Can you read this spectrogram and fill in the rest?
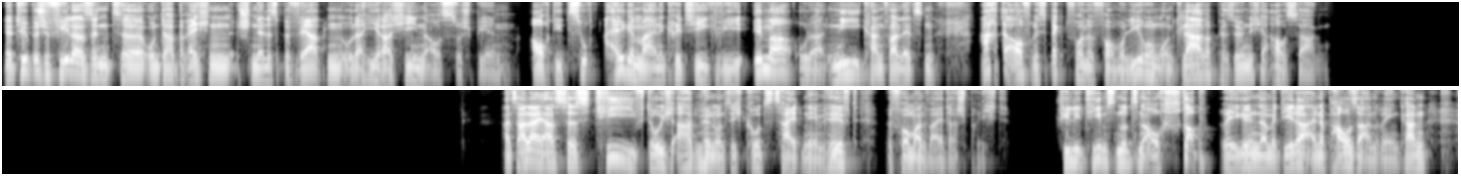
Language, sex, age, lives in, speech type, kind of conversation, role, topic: German, male, 50-54, Germany, read, expert-assistant, expert, Wie gelingt es, nach einem anstrengenden Einsatz im Katastrophenschutz wieder ins Gleichgewicht zu kommen?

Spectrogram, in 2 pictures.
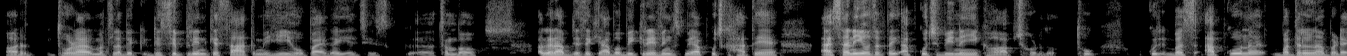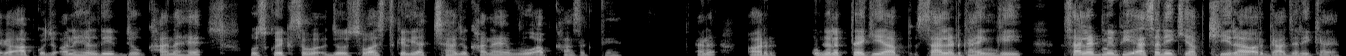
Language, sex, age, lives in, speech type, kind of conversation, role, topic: Hindi, male, 30-34, India, conversation, advice, advisor, मैं कैसे जानूँ कि मुझे सच में भूख लगी है या यह खाने की तीव्र इच्छा है?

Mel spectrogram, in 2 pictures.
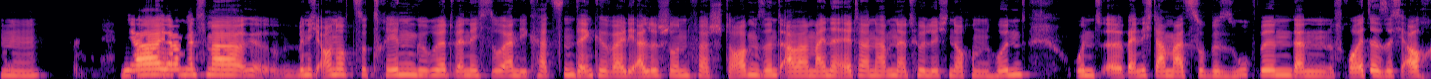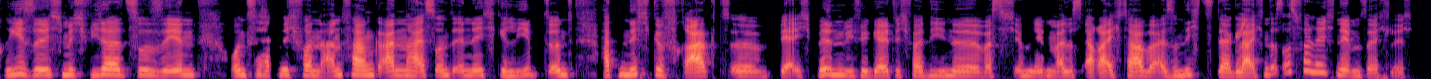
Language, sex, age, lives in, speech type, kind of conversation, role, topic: German, female, 45-49, Germany, conversation, unstructured, none, Wie findest du heraus, wer du wirklich bist?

